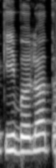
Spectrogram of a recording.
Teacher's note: ادھر بھی قاف مستعلیہ ہے، پور پڑھیں گے، با پہ قلقلہ کریں گے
